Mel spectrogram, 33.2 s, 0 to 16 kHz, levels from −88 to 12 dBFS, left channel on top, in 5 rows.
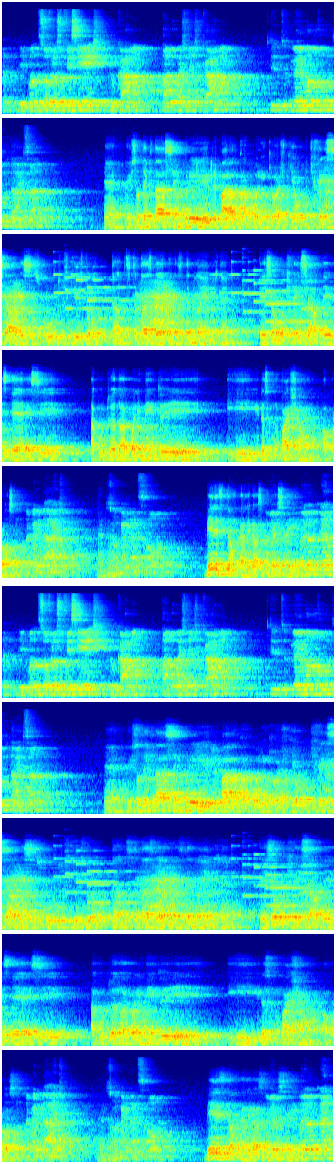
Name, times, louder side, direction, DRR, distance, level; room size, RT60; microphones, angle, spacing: voice 1, 0.3-2.8 3.2-4.5 5.4-7.4 19.2-19.5 26.6-27.8 28.7-29.8 31.8-32.2 32.5-33.1, equal, 25° right, -6 dB, 1.6 m, -24 dB
voice 2, 8.7-15.2 15.5-17.8 18.4-21.0 21.7-23.9 24.4-26.9 28.4-28.8 30.6-32.5, left 1 dB, 65° left, 0 dB, 0.8 m, -18 dB
sound 1, 9.9-10.8 12.6-13.8 14.1-14.4 15.9-17.7, left 4 dB, 90° left, 0.6 m, -28 dB
sound 2, 13.8-16.3 17.2-19.6, left 2 dB, 15° left, 0.7 m, -33 dB
6.3 x 4.4 x 5.8 m, 2.5 s
head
